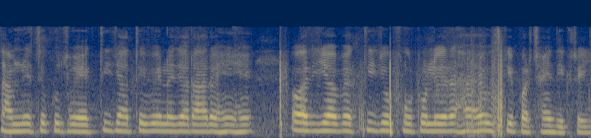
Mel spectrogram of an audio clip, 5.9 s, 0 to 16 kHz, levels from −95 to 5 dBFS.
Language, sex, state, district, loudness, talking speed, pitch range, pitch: Hindi, male, Chhattisgarh, Bilaspur, -24 LUFS, 215 wpm, 185-200 Hz, 195 Hz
